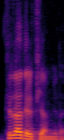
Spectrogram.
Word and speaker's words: 필라델피아: 저는 우리 교회가 더욱더이 빌라델비아와 같은 그러한 칭찬을 받기를 원합니다.이 빌라델비아 어 빌라델비아가 우리가 오늘날 말하는 발음으로 하면 어디니까? 필라델피아입니다.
